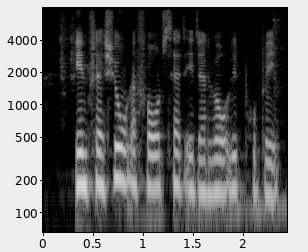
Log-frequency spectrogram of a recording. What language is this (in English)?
Danish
